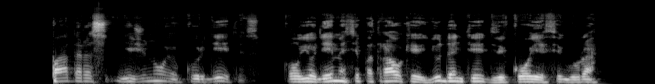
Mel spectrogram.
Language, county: Lithuanian, Vilnius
